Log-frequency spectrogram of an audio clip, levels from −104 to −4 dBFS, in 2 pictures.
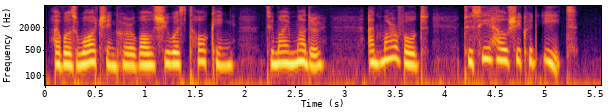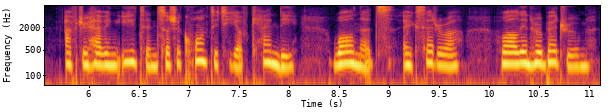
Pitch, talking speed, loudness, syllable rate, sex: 210 Hz, 180 wpm, -17 LUFS, 5.5 syllables/s, female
